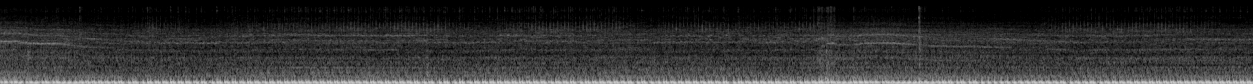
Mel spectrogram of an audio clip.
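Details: 1996 Yamaha Virago XV750 V-twin, sat about 10 years in a garage, test ride after cleanup: steady, even drone holding a smooth beat under way, no misses or clatter; running great.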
